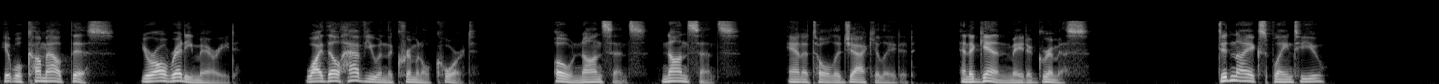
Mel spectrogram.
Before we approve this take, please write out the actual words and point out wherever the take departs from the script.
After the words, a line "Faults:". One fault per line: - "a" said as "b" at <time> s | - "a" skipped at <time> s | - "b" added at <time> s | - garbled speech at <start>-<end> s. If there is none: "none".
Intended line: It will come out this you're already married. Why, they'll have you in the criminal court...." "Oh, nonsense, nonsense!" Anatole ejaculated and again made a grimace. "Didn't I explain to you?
It will come out this you're already married. Why, they'll have you in the criminal court...." "Oh, nonsense, nonsense!" Anatole ejaculated and again made a grimace. "Didn't I explain to you?
Faults:
none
